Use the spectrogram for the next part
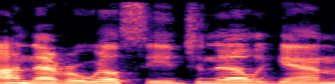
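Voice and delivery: bad put-on Southern accent, pitched high. Imitating a sad person on a cold case show, terrible southern accent. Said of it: "I just did a terrible Southern accent".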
